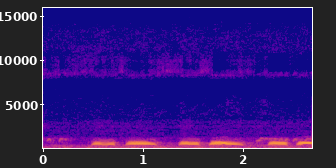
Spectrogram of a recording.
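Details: Fighting turtle dove kept for trapping calls a steady run of low, throaty coos, six notes in pairs about half a second apart, slightly falling in pitch, against a faint low hum.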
